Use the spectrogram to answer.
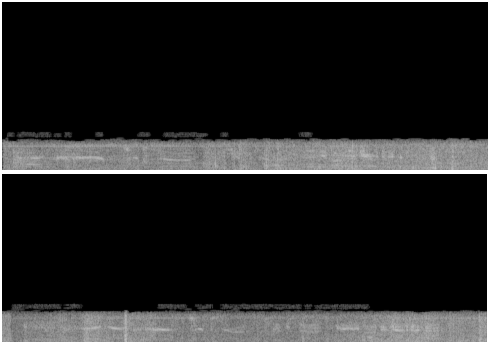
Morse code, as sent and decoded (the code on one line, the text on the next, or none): none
